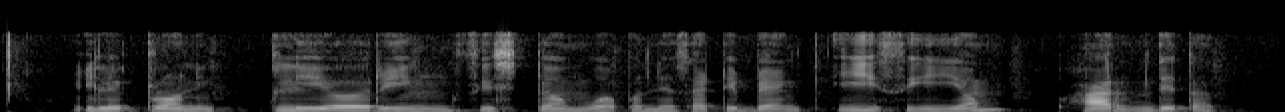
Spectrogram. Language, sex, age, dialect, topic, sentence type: Marathi, female, 18-24, Varhadi, banking, statement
